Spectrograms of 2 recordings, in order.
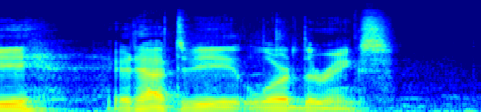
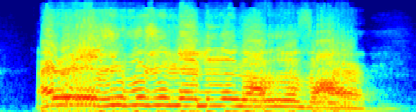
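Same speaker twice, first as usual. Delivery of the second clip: put-on old wizard impression, higher and louder; 16 dB louder than usual. Friends trade Harry Potter quotes; the speaker does the goblet line as a Dumbledore impression.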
